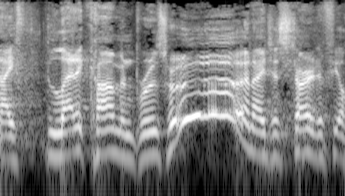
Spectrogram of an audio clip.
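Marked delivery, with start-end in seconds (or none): 1.7-2.4 high, held ah; sung rock wail. Retold or imitated. Imitating [name]'s wail in the song, high held cry. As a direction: belt it like the song hits.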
